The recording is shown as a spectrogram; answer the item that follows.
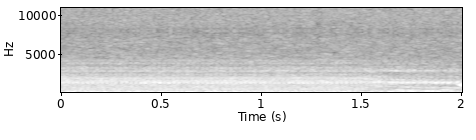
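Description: Near silence: faint steady background hiss with a thin, steady hum.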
